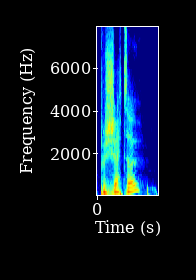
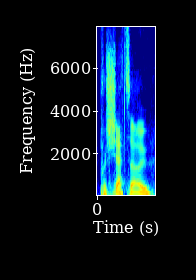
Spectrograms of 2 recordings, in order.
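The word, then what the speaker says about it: Puciato: Puccetto? – Like that, the sort of cured meat. – Greg Puccetto.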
